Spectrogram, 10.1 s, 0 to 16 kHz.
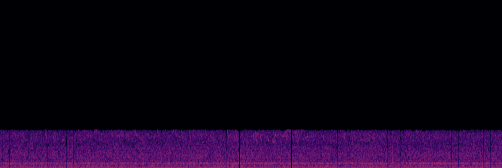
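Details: Reproductive swarm of honey bees moving into a bait hive at Painted Peacock Manor on 04/07/21: a dense, continuous droning hum holding steady throughout, with a low rumble underneath and no clear breaks.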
